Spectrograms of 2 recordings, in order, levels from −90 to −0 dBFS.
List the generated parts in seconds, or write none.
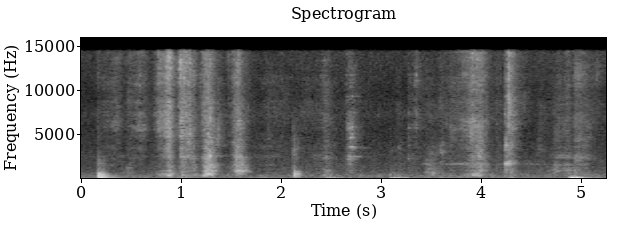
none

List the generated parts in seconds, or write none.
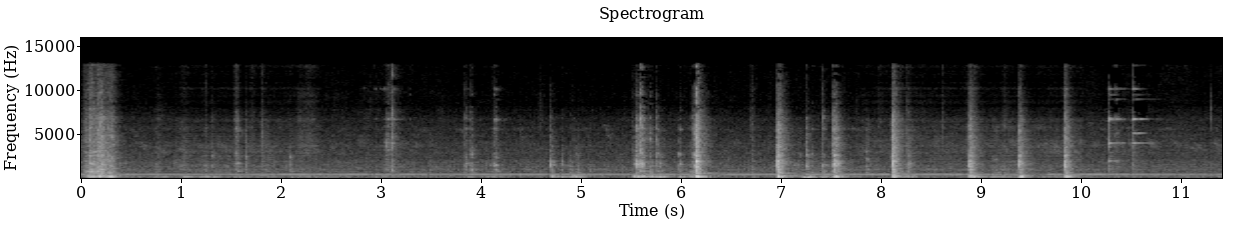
1.0-2.4 (autoencoder, DAC-VAE); 7.8-10.0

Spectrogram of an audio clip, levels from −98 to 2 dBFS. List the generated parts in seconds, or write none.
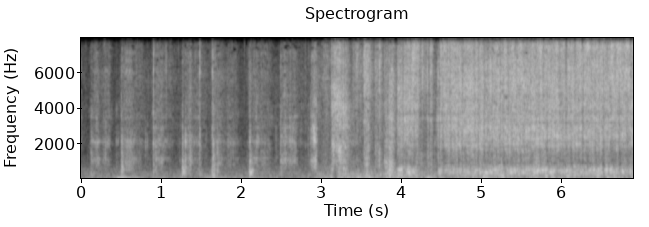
4.0-5.0 (autoencoder, DAC-VAE); 5.6-6.9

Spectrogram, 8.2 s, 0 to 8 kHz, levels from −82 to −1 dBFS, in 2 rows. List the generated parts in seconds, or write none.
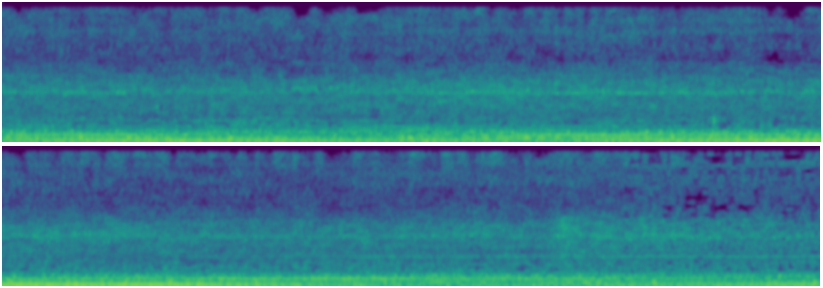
0.0-7.2 (autoencoder, DAC-VAE)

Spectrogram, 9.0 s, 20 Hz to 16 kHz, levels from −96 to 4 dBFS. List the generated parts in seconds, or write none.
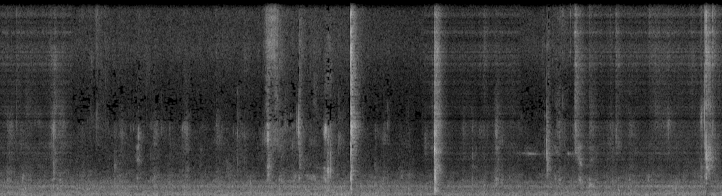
0.0-0.9 (autoencoder, DAC-VAE); 5.3-6.5; 7.1-9.0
